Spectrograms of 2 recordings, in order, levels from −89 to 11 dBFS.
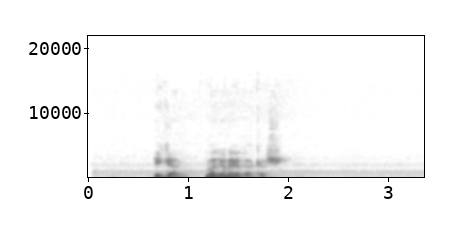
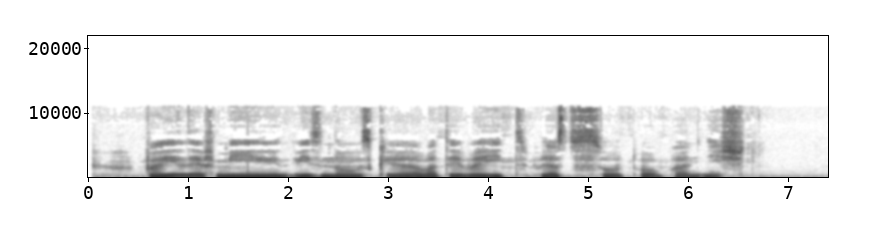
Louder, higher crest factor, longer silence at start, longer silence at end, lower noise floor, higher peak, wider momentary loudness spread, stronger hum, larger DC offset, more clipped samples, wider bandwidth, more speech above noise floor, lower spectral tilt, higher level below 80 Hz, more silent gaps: second, -37 LUFS vs -19 LUFS; first, 22 dB vs 14 dB; first, 0.65 s vs 0.05 s; first, 1.45 s vs 0.85 s; first, -68 dBFS vs -55 dBFS; second, -18 dBFS vs -6 dBFS; about the same, 10 LU vs 8 LU; neither; neither; neither; first, 16 kHz vs 11.5 kHz; second, 33 dB vs 37 dB; first, -7.5 dB/octave vs -5 dB/octave; second, -74 dBFS vs -58 dBFS; neither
